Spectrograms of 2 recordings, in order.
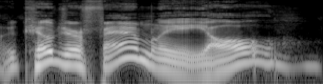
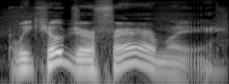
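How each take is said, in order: First: It is said in a Western drawl. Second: It is said without a Western accent.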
